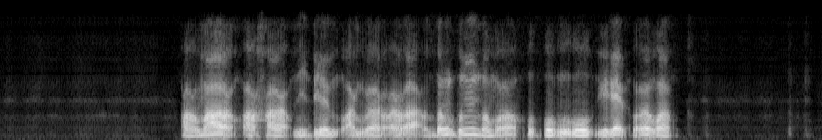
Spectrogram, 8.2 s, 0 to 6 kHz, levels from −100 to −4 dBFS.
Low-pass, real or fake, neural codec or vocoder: 5.4 kHz; fake; autoencoder, 44.1 kHz, a latent of 192 numbers a frame, MeloTTS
